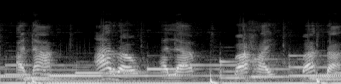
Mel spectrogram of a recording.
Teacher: At kapag mababa at nasa sentro ito ay a. Ang bibig ay bukang-buka at ang hila ay nasa gitna.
